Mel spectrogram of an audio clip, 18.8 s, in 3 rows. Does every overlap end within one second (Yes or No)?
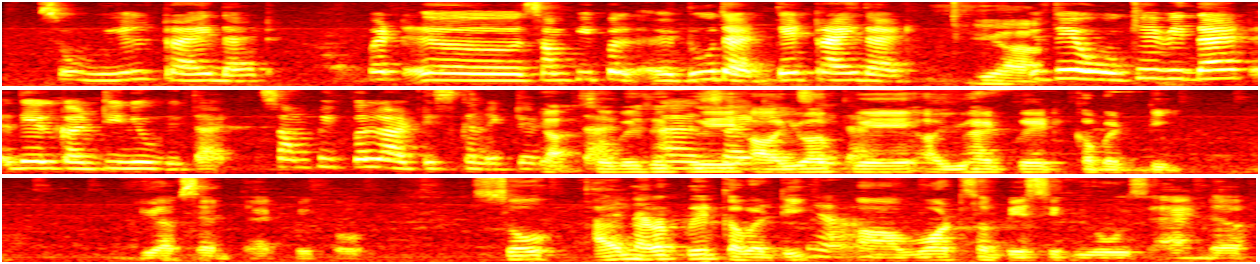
No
